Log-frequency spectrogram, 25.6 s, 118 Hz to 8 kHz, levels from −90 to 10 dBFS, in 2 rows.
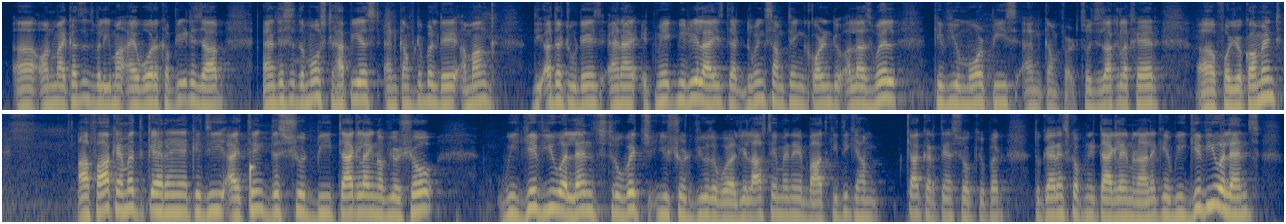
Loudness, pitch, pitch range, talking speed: -24 LUFS, 155 Hz, 145-170 Hz, 230 wpm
